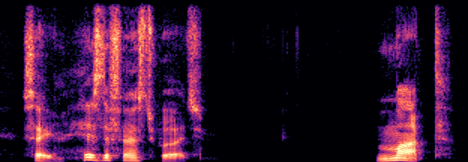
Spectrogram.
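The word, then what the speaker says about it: мат: here's the first word mat let me remind you that in Russian vowel sounds are sharper and more open so make sure that you are bearing that in mind when pronouncing these words mat all right and this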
